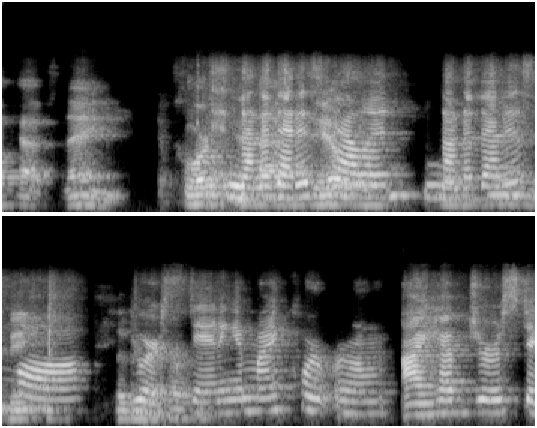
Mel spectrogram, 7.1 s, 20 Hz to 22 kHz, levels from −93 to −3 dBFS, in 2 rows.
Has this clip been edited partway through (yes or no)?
no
